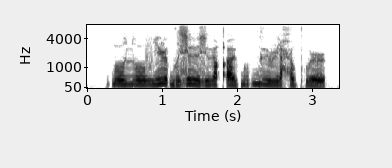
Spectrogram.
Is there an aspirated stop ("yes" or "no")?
no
